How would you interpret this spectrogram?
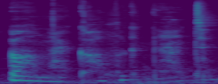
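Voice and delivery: soft hushed whisper; whispered awe. Real, not acted. To viewers about the food, hushed whisper. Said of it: "food reaction".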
